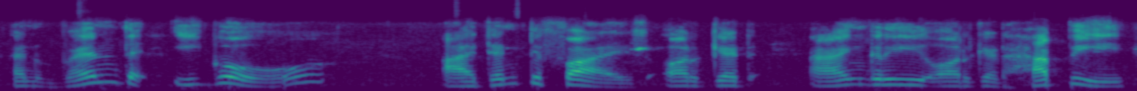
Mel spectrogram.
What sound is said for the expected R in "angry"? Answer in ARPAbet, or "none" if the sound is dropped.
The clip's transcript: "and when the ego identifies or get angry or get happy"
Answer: R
